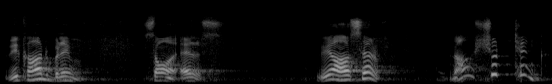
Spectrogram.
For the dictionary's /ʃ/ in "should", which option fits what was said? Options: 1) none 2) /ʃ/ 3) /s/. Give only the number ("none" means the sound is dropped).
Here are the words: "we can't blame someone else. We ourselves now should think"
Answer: 2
